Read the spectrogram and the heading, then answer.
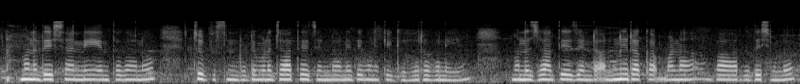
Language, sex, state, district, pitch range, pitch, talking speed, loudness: Telugu, female, Telangana, Nalgonda, 215-230 Hz, 220 Hz, 150 wpm, -16 LUFS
